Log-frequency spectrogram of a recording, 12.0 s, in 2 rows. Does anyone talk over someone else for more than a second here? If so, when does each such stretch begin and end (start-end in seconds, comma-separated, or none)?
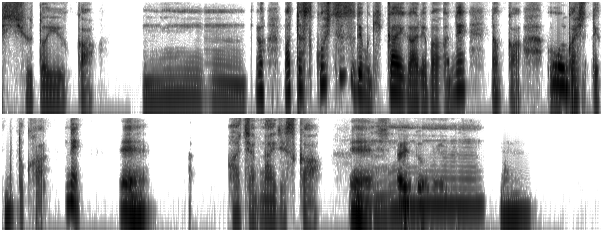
9.7-11.0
